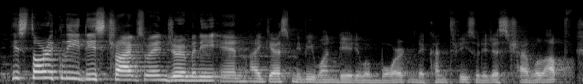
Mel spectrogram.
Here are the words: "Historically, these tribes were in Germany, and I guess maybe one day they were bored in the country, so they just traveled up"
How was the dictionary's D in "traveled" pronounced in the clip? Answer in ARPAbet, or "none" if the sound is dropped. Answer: none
